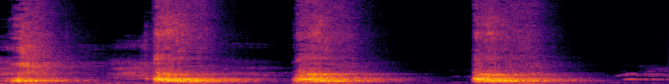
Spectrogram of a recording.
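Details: Aggressive Rottweiler barking, German type, threatening in tone: four loud, gruff barks spaced roughly every three-quarters of a second, each broad and rasping, with a faint whine at the end.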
